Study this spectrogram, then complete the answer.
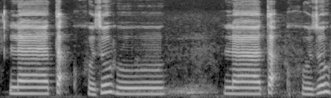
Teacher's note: جب حمزہ کے اوپر جزم آتی ہے تو وہاں پہ جھٹکا دے کے ادا کیا جاتا ہے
